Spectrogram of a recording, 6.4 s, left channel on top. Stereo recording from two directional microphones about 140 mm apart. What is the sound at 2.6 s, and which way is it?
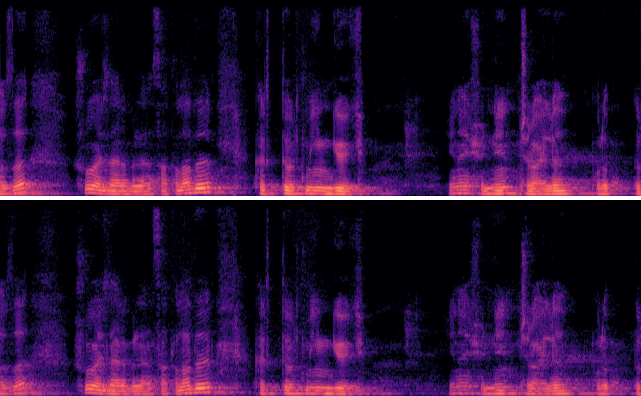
Speech, 35° left (ahead or behind).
